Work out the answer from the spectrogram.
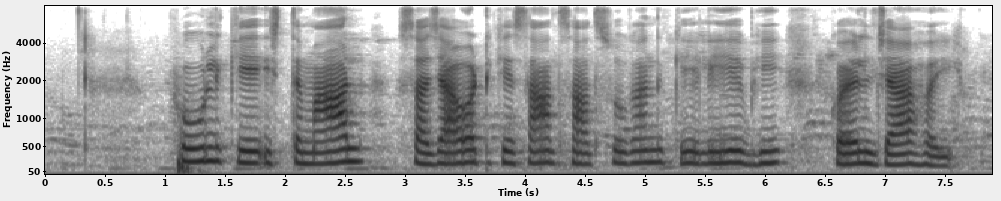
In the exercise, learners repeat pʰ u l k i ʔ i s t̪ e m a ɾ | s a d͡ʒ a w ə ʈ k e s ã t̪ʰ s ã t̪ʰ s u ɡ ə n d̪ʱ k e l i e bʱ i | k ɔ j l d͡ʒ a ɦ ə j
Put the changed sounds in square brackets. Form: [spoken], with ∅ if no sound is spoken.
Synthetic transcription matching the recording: pʰ u l k [e] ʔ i s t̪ e m a [l] | s [ə] d͡ʒ a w ə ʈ k e s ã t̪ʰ s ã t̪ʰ s u ɡ ə n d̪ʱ k e l i e bʱ i | k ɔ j l d͡ʒ a ɦ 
